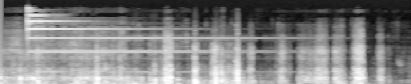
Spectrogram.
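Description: A bell-like chime rings once, about a quarter second in, and fades away over about three seconds, over a background of water noise with a run of sharp clicks.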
